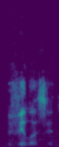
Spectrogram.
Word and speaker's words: Villicid: Villicid. Like it's pronounced. It's spelled with all I's, but imagine Thanks. like villa is in the Roman villa with Sid on the end.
